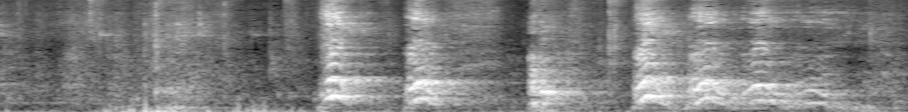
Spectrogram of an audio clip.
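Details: Boerboel, a South African Mastiff, one of a pair living in Egypt, at morning feeding time; four deep, hoarse barks in quick succession after a quiet rumbling start, with a voice speaking Arabic just before.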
